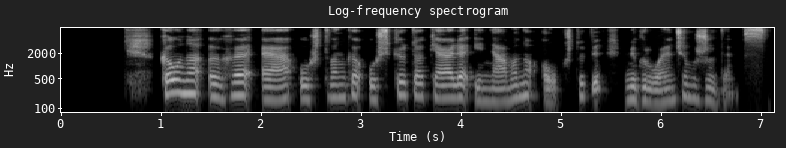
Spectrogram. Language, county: Lithuanian, Vilnius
